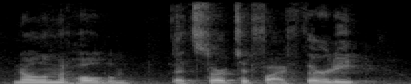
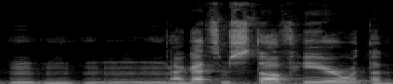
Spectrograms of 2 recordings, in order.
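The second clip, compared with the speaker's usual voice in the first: normal talking voice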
